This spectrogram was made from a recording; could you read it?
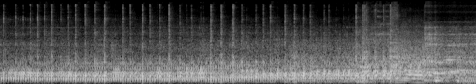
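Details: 1981 Poulan Counter Vibe 4000 chainsaw, after cleaning the ignition module, blamed for most of the problem: steady crisp high two-stroke buzz without stumbling or surging; running well.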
